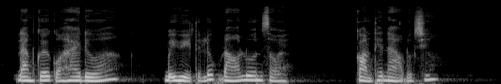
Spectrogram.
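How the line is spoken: Sighing old man. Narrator (Vietnamese): Ông Hùng thở dài rồi nói

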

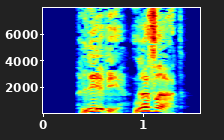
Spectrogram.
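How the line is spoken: Young man's bark. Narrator (Russian): Успел рявкнуть парень

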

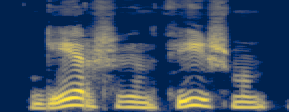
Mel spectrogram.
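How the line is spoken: Policeman's grumble. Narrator (Russian): буркнул один из полицейских

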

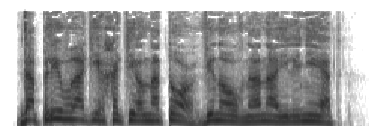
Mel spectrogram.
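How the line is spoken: Barked. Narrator (Russian): рявкнул Штайнберг

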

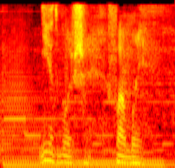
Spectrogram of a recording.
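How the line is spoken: Barely audible whisper. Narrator (Russian): еле слышно прошептал я

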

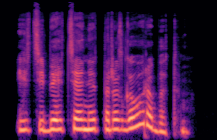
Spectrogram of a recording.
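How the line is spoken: Plain. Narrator (Russian): спросила она

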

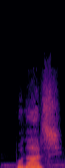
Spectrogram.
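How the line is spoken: Lawyer speaking quietly. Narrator (Italian): disse piano l'avvocato

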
